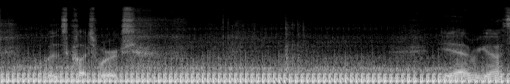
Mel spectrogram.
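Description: A Daytona FE 190cc four-valve engine in a Grom clone motorcycle runs steadily on a first ride, a loud, close, throbbing single-cylinder putter with rapid even firing pulses, a few revving swells and rattling clatter throughout.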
